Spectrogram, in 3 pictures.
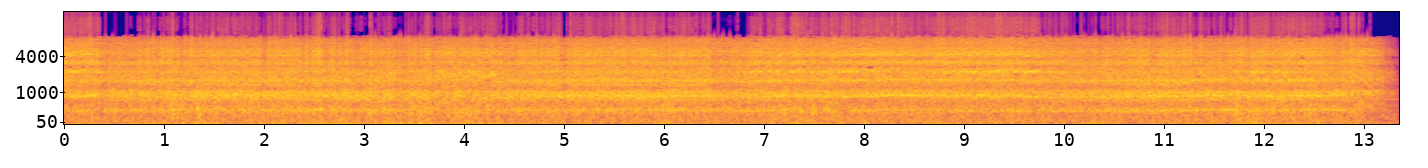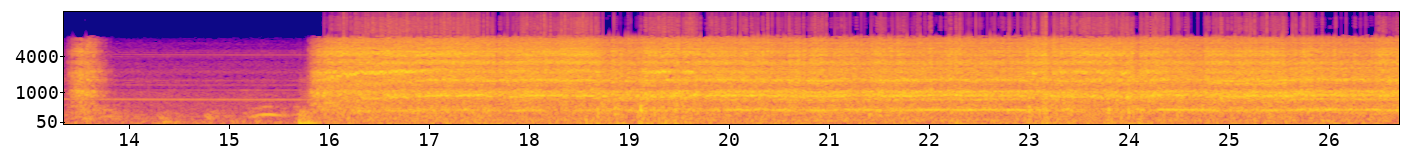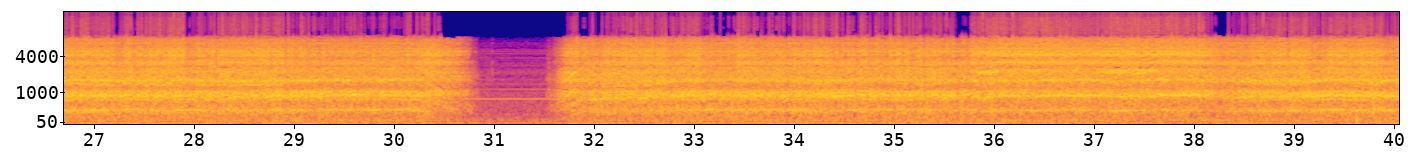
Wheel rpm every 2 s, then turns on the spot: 210, 200, 200, 220, 220, 220, 130, 10, 190, 220, 230, 220, 220, 220, 220, 70, 200, 220, 220, 220.
none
